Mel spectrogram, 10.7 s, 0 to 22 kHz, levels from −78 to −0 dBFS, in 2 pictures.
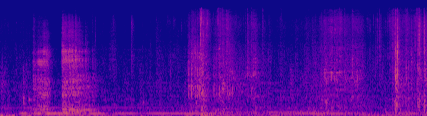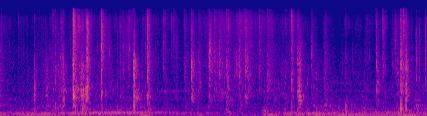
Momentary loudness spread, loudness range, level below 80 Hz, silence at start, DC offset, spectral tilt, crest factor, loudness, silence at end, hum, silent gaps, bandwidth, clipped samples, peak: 17 LU; 7 LU; -50 dBFS; 0 s; under 0.1%; -2 dB/octave; 30 dB; -35 LUFS; 0 s; none; none; 17 kHz; under 0.1%; -8 dBFS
